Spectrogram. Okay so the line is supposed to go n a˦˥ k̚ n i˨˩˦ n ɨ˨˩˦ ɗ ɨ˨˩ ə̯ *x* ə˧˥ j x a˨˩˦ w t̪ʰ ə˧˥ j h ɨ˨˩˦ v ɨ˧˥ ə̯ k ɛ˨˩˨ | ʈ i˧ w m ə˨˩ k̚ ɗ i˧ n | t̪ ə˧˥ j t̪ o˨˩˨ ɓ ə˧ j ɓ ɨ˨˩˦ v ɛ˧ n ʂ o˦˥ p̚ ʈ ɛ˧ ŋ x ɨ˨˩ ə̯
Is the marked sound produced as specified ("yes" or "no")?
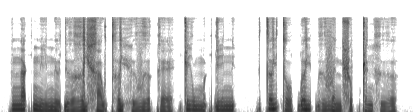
no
